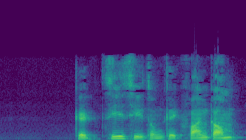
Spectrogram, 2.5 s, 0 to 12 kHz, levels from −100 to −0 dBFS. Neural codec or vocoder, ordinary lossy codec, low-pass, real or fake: codec, 16 kHz, 2 kbps, FunCodec, trained on LibriTTS, 25 frames a second; AAC, 32 kbps; 7.2 kHz; fake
